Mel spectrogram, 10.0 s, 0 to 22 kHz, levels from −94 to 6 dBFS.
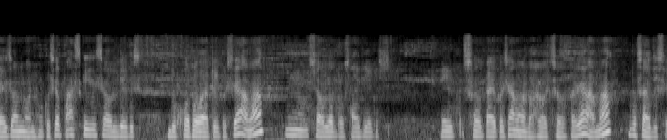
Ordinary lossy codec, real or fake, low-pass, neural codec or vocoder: none; fake; none; codec, 16 kHz, 4 kbps, FreqCodec, smaller model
